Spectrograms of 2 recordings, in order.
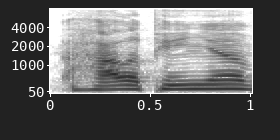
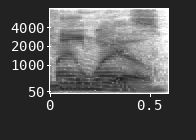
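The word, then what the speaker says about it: jalapeño: But my problem is like, why do you pronounce the J like that but not the N?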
